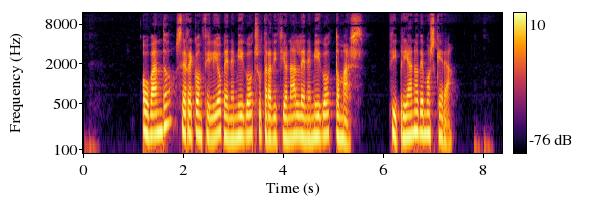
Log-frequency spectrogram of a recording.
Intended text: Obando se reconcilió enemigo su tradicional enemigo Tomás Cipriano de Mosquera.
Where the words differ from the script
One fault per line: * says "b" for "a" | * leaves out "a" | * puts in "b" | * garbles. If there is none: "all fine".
all fine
